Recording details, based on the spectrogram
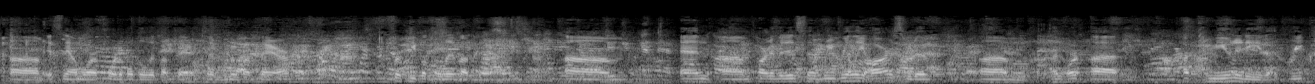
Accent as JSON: {"language": "English", "town": "Queenstown", "region": "Maryland", "country": "United States", "moved": "as an adult", "lives_now": "Chicago, United States", "said": "I came originally from Queenstown, Maryland, a town of 350 people."}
